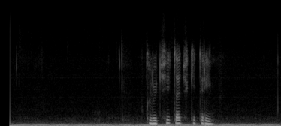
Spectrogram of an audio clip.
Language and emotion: Russian, neutral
